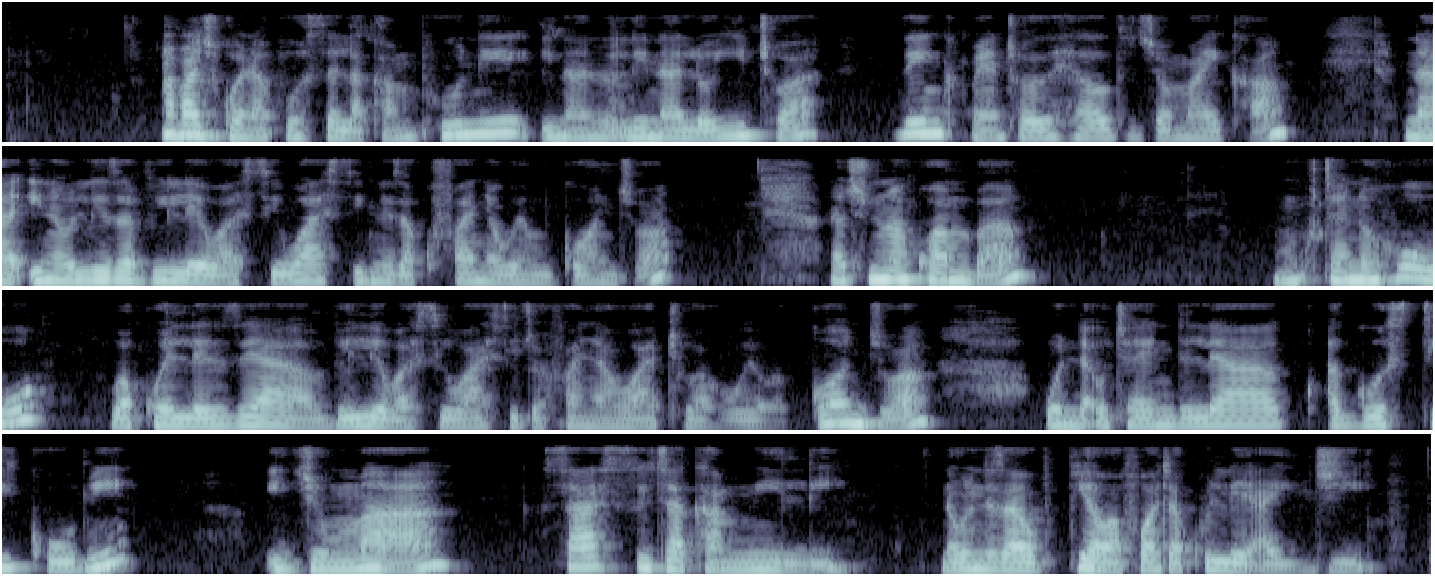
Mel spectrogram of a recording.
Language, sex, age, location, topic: Swahili, female, 18-24, Nairobi, health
